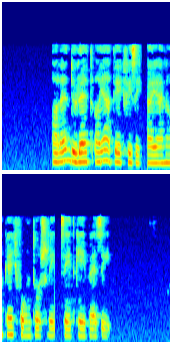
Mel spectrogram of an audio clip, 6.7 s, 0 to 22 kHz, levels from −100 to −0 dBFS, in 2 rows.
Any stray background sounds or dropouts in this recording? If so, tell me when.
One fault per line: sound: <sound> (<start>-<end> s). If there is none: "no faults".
sound: dropout (2.8-2.9 s)
sound: dropout (4.4-4.5 s)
